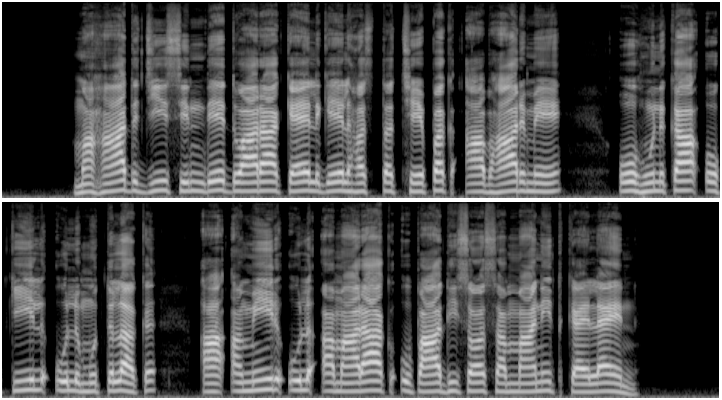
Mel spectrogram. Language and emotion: Maithili, neutral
